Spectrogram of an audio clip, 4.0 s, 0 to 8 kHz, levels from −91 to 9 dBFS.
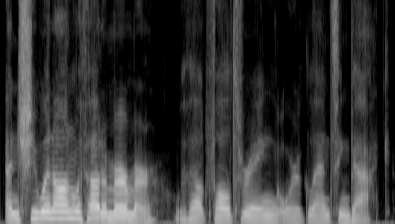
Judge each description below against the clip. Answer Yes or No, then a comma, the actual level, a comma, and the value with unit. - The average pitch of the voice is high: Yes, high, 210 Hz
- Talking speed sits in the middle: Yes, average, 180 wpm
